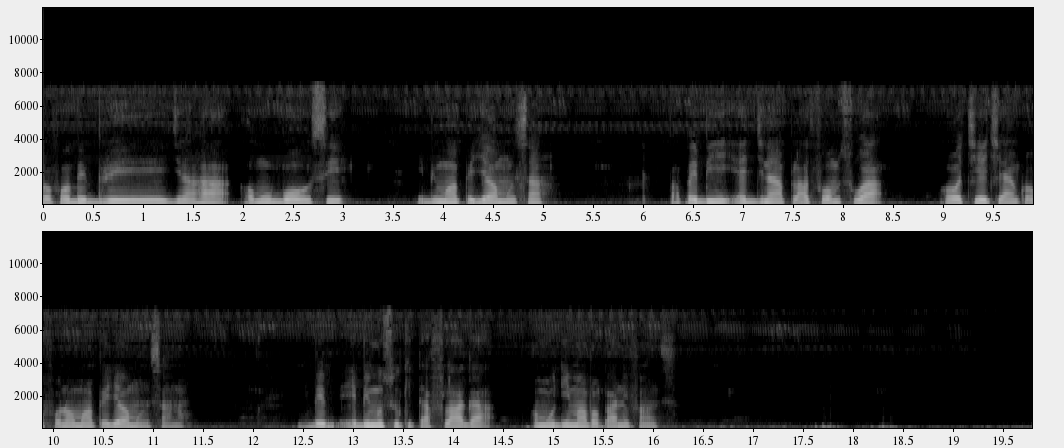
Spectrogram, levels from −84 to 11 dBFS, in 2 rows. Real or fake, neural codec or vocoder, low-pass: real; none; 7.2 kHz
